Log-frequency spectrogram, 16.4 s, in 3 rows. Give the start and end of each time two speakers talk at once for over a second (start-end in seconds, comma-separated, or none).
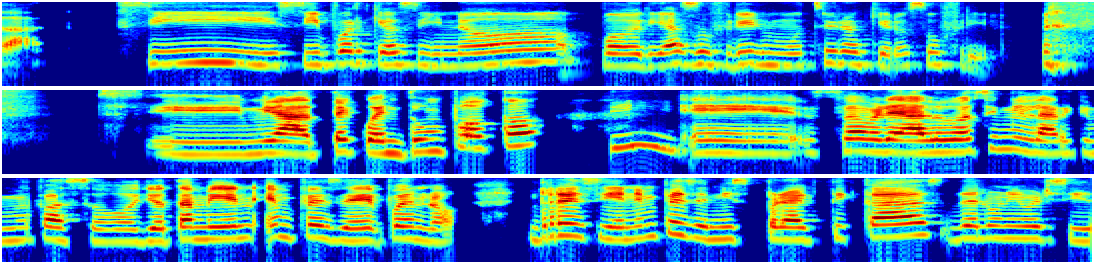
none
